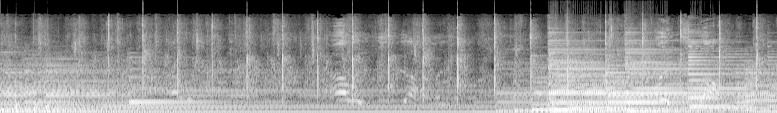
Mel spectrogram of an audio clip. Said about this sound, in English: Would you just give the Lord a hand clap of praise again?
